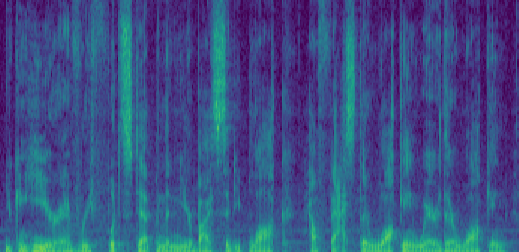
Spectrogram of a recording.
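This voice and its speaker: A man's voice: low voice, flat delivery, moderate pace, darkish tone, slight background noise. A man running a tabletop role-playing game as storyteller, narrating scenes and answering players, often restarting his sentences. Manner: descriptive, restarts mid-sentence.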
